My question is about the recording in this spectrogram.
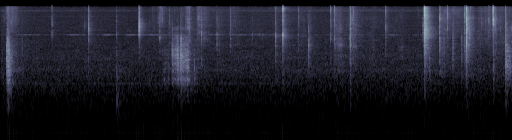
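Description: Heat transfer vinyl being weeded with a weeding pen: scattered light ticks and crinkles as scraps are picked off the clear carrier sheet, a short rustle about three and a half seconds in and a run of them near the end.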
